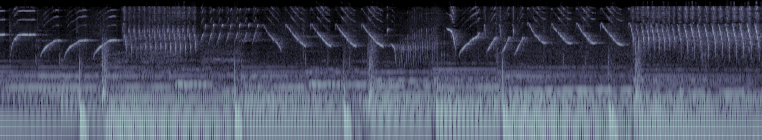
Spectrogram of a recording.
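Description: A canary sings fast, rolling trills and quick swooping whistles that rise and fall in rapid bursts, over a steady bed of background music.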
